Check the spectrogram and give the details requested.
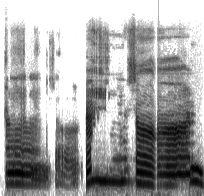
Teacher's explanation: nun sukun bertemu dengan huruf shad. Bacaan ikhfa dibaca samar-samar.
